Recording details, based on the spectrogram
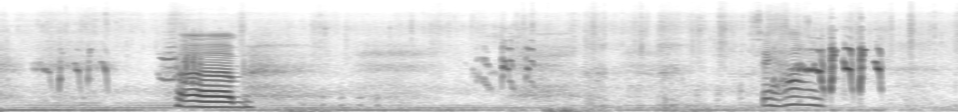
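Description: Several farm turkeys gobble in loud, rippling bursts close by, one early and a longer cluster of rapid gobbles near the end, with a brief spoken word in between over faint outdoor background.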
